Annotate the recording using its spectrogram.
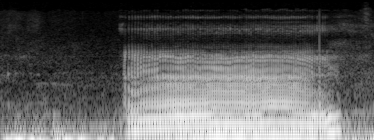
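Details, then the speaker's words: Sleeping pug, described as very loud: a loud, low, rattling drone from a small flat-faced dog; snoring. "So, if my pug is snoring, she's so loud, like"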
